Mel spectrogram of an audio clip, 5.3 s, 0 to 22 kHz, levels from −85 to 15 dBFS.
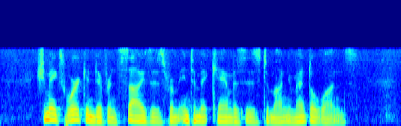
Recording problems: high frequencies cut off; noticeable; nothing above 5 kHz
hiss; faint; throughout; 25 dB below the speech

